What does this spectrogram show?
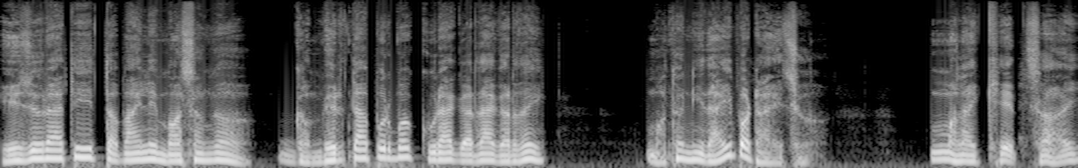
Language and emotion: Nepali, sad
